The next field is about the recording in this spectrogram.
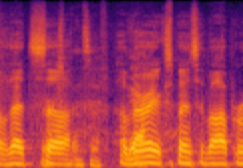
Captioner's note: laughs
